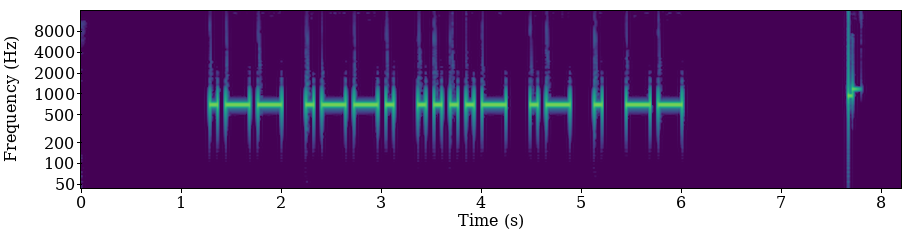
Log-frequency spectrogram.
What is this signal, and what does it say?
Morse code, heard as a keyed tone, about 16 wpm, 700 Hz. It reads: WP4AEM
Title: USA Call Signs - 2x Character Spacing - 15wpm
